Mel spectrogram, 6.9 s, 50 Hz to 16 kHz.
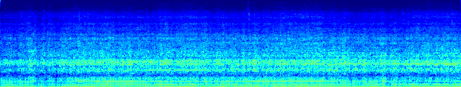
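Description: A stock Rusi Classic 250 motorcycle roars past at top speed, its loud engine droning steadily and filling the whole stretch without a break.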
